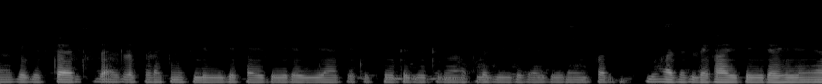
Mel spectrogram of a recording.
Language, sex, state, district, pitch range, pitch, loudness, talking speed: Hindi, male, Chhattisgarh, Korba, 105-110 Hz, 105 Hz, -40 LUFS, 210 wpm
